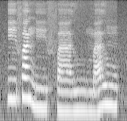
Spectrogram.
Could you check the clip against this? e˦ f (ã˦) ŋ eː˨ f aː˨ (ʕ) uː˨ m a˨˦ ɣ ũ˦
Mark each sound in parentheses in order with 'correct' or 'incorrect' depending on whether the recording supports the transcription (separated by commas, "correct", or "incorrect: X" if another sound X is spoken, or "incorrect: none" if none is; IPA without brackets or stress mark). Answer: incorrect: a˦, incorrect: ɣ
